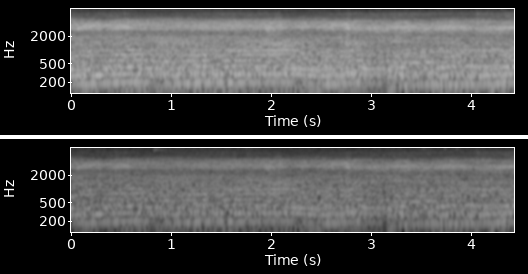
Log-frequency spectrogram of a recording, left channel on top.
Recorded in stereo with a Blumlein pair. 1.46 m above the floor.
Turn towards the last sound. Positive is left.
turn(degrees=25)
